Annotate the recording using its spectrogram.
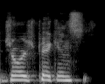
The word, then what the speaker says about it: George Pickens: And then, like you said, you could draft a guy that might be a little bit bigger, like a George Pickens from Georgia. Mm-hmm. Is it George Pickens? Did I say that right? – Yeah. – I want to say that's right.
